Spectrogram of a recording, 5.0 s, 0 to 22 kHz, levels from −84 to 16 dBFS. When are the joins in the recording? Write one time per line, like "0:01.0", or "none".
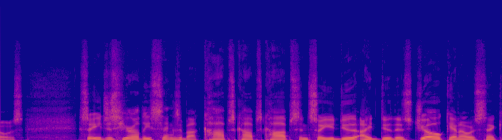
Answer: none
